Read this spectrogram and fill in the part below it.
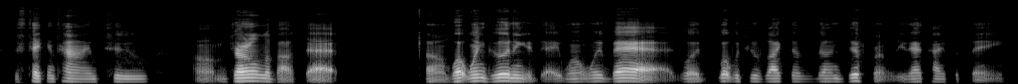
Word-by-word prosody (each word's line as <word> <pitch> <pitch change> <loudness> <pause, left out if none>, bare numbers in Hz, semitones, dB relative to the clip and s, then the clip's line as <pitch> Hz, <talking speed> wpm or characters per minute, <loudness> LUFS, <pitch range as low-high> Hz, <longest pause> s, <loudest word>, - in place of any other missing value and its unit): just 125 - -20
taking 140 -1 0
time 130 -2 -3
to, 130 -1 -6 0.5
um, - - -13
journal 150 0 +7
about 135 - -5
that. - - 0 0.9
Um, 70 +1 -8
"What 150 +2 +5
went 155 0 +1
good 155 +3 +6
in 145 - 0
your - - -8
day? - - -11
What 130 +1 -10
went 145 -2 -7
bad? 145 0 +5
What 65 0 -7
what - - -1
would 145 - -12
you 140 - -10
have 135 - -16
liked 135 0 -3
to - - -12
have 130 -1 -19
done 140 0 -9
differently?" 155 +1 -5
That 135 +1 -7
type 125 -1 -11
of - - -25
thing. - - -15
140 Hz, 190 wpm, -23 LUFS, 130-145 Hz, 0.9 s, journal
